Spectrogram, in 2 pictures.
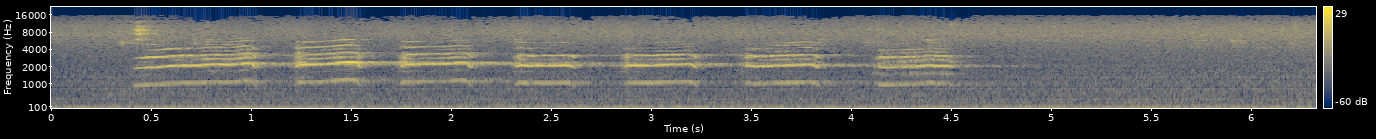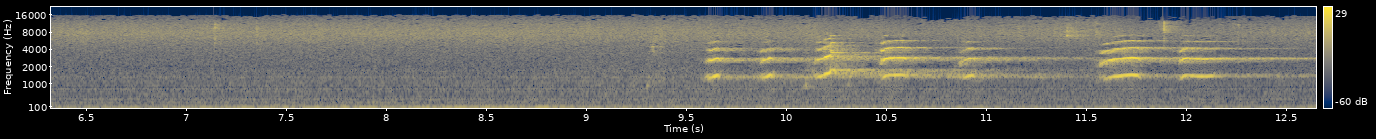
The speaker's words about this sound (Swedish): Det kanske är själva urhavsörn, ja.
